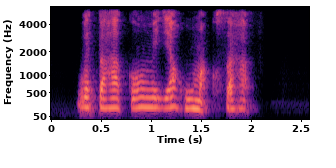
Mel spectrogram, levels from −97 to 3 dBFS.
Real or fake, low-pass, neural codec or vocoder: fake; 5.4 kHz; codec, 16 kHz in and 24 kHz out, 0.4 kbps, LongCat-Audio-Codec, fine tuned four codebook decoder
